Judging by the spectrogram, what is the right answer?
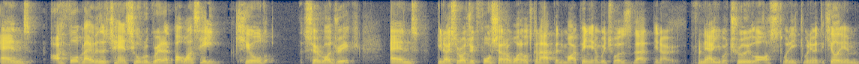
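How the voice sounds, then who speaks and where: In an Australian accent, a man talks at a very fast pace with a fairly high pitch and ordinary pitch variation. The recording is very clean, with a silent background. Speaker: reaction video co-host. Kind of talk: casual chat.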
